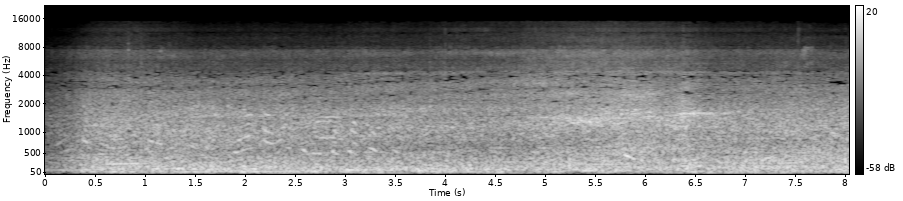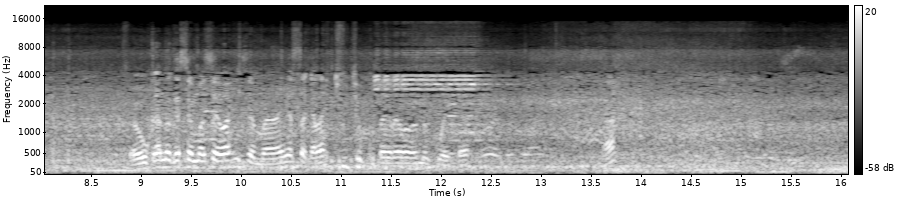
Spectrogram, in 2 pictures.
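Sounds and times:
vehicle engines in traffic: 0:00.0 - 0:16.0.

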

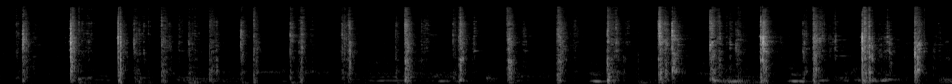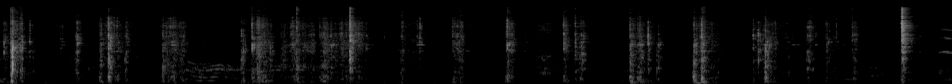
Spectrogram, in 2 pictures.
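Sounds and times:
hoe chopping dry soil: 0:00.0 - 0:18.9.

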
